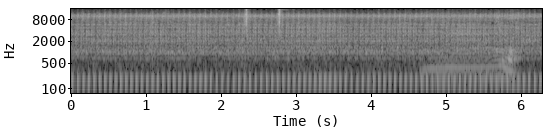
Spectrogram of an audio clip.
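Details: Yamaha Mio J automatic scooter that had lost compression from valve damage and carbon deposits, after engine repair with the ignition switch jumpered: quick, even putter holding steady with no stumbles; normal idle.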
